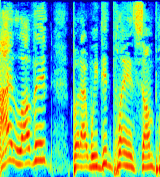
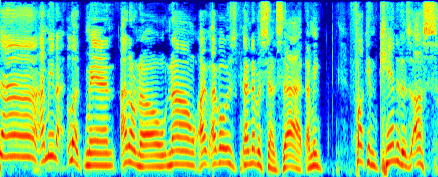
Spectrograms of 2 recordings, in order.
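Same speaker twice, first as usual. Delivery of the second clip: high, insistent brushing-off; emphatic denial; 7 semitones higher than usual. Real, not acted. Comic brushing off animosity toward Americans, high and insistent. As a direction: wave the idea away, pitched up.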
